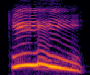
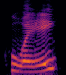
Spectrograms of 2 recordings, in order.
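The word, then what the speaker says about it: quay: So the word Q-U-A-Y is pronounced ki. It shocked you? It's shocking me too when I discovered. So the right pronunciation of that word is not kue, it is ki.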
